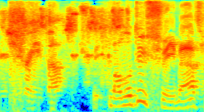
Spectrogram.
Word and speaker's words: Schreiber: We'll say she's Belgian, but I'm trying to say Schreiber. That's the German pronunciation, Schreiber.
